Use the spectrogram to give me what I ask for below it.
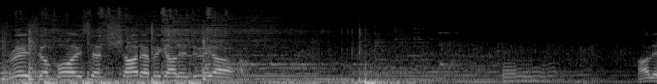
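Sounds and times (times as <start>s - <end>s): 
speech: 0.2s - 2.5s
audience clapping: 1.4s - 6.5s.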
